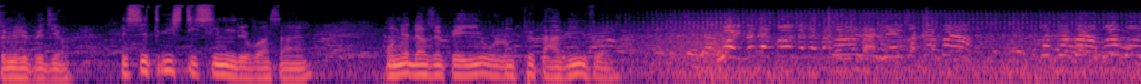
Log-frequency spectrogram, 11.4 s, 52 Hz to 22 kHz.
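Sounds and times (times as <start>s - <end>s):
speech: 0.0s - 6.3s, 7.0s - 11.4s
crowd chattering and calling out at a bus departure point: 0.0s - 11.4s
vehicles passing at a bus departure point: 0.0s - 11.4s
vehicle engines idling at a bus departure point: 4.5s - 11.4s.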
